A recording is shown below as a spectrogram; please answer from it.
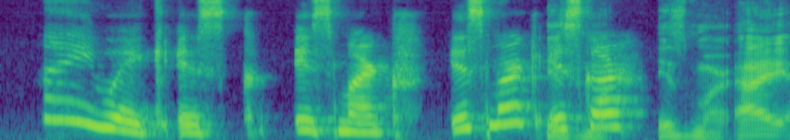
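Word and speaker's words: Ismark: you asking uh arena or are you asking iskar i awake esk is mark is mark iscar ismart i i keep saying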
